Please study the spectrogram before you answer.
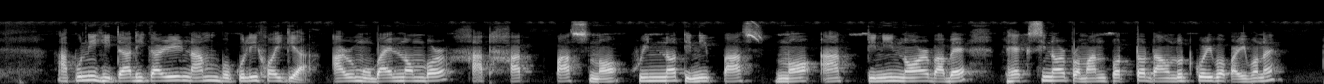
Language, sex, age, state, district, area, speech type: Assamese, male, 30-45, Assam, Majuli, urban, read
